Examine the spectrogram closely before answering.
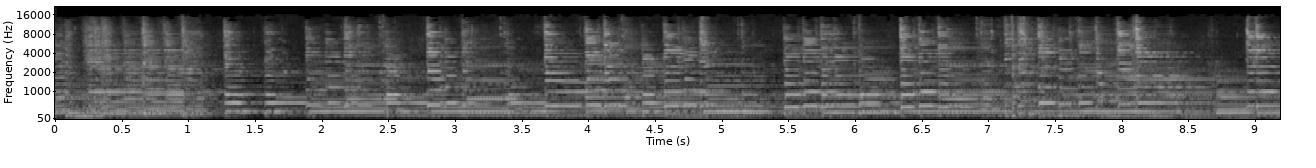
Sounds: Musical instrument, Plucked string instrument, Strum, Guitar, Music, playing acoustic guitar, Acoustic guitar

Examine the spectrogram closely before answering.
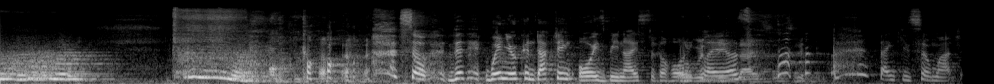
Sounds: Speech, Funny music, Music

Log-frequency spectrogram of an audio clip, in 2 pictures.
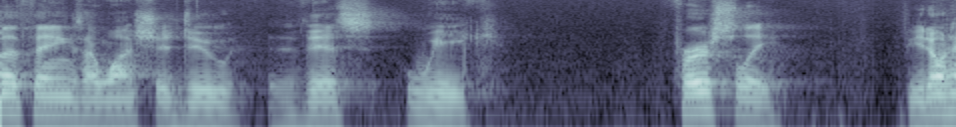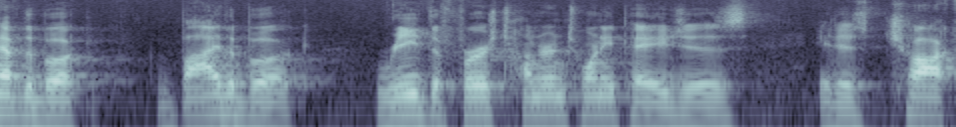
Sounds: Speech

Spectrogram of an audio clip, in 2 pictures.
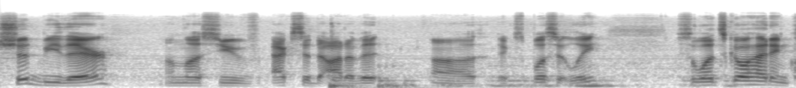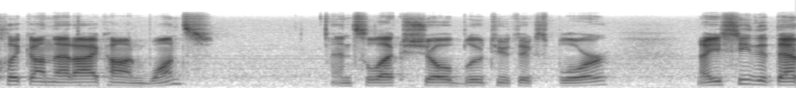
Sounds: Speech

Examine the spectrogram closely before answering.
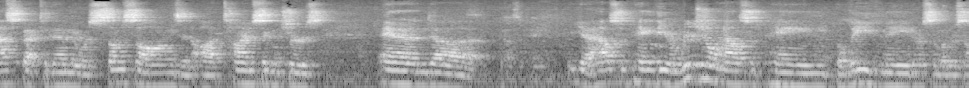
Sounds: Speech, man speaking

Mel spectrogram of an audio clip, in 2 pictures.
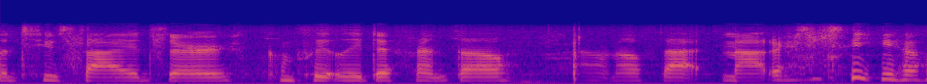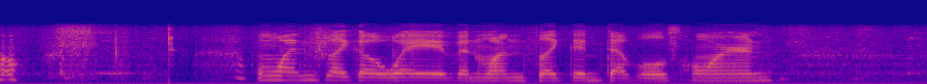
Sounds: Speech

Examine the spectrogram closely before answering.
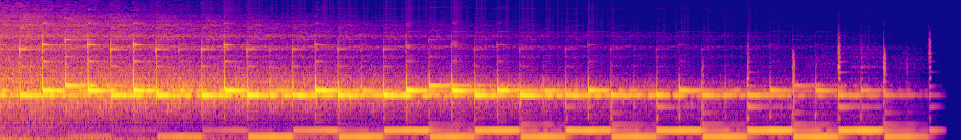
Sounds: Soundtrack music, Music

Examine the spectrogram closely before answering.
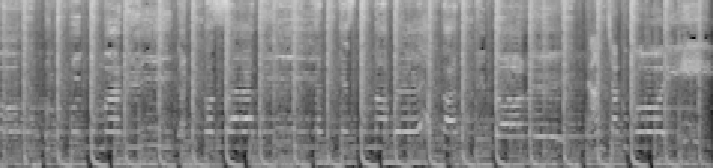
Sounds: Music

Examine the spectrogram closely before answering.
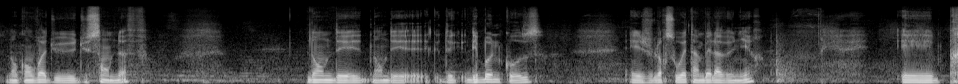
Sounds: Speech

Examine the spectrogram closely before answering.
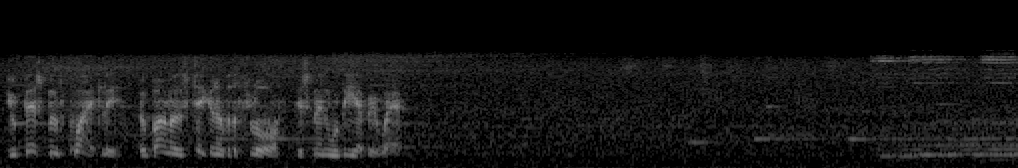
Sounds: inside a large room or hall, Music, Speech

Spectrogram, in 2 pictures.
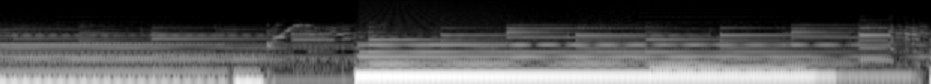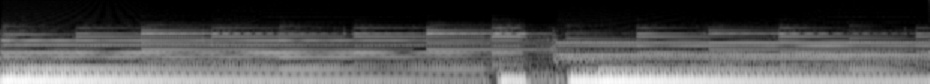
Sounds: Music

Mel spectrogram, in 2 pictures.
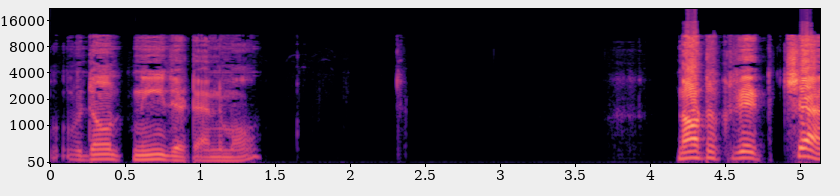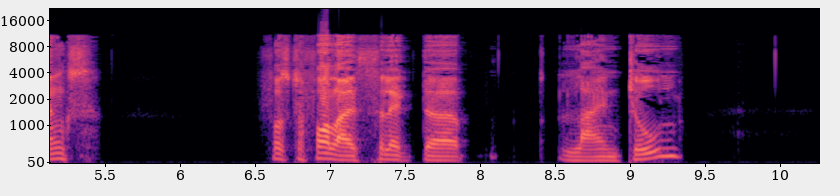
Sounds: Speech

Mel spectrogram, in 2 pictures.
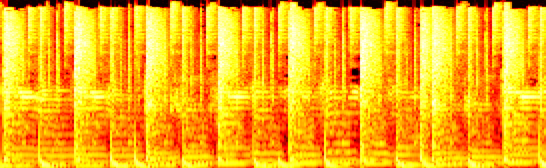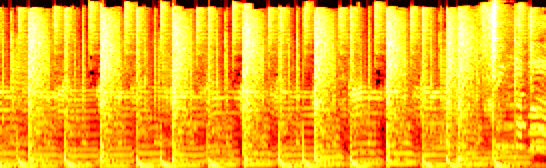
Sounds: Music

